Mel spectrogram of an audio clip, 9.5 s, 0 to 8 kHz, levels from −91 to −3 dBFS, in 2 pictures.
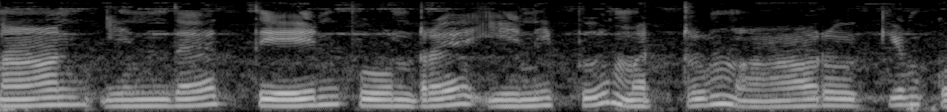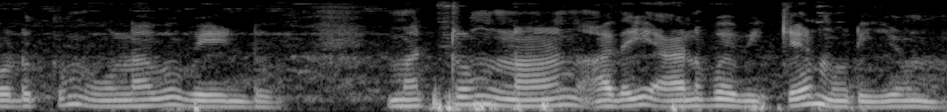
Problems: low volume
